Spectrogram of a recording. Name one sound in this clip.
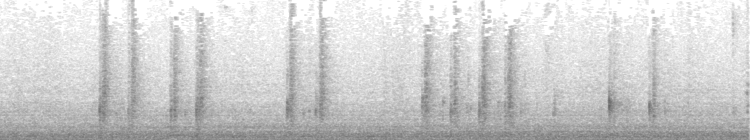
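Hairspray hisses from a can in short bursts.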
